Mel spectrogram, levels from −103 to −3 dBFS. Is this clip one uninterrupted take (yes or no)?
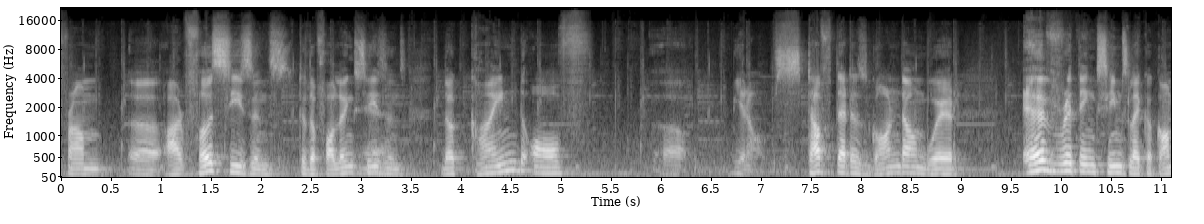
yes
